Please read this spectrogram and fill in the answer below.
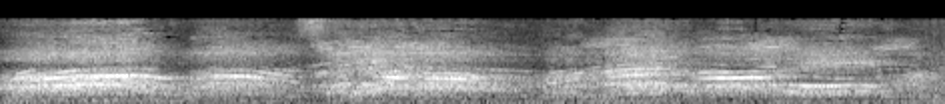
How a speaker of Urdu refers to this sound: اب اگر حدیث سننا چاہتے ہیں اکثریت تاجروں کی, اگر بلند آواز میں درود پڑے محمد و آل محمد. حدیث اہم ہے, اس سے بلند آواز کی صلوات پڑھیں گے تو پھر سناؤں گا.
